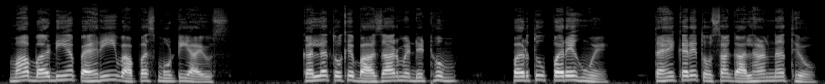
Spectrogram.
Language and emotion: Sindhi, neutral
